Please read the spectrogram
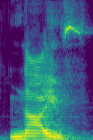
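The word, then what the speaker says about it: knife: तो इसमें के साइलेंट है, के is silent in the word नाइफ।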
